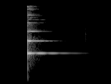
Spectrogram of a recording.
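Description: A single bright clink of a glass of water, its clear ringing tone fading out over about half a second, then a tiny faint tick. No voices.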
